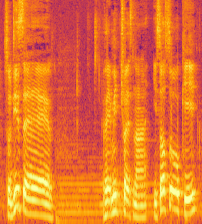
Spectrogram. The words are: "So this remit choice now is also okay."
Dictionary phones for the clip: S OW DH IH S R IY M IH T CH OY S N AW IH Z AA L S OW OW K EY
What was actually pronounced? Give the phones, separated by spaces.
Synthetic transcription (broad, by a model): S OW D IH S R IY M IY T CH OY S N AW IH S AA L S OW OW K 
